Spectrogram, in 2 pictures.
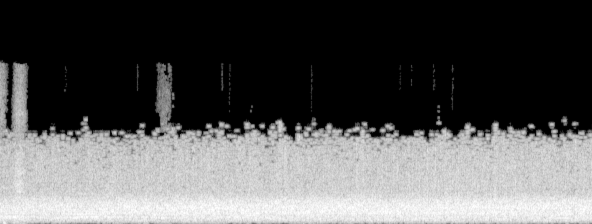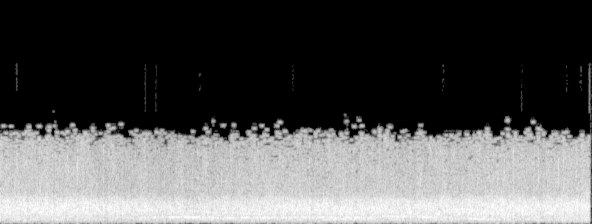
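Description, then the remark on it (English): Sustained, dense applause from a large crowd in North Korea, steady and loud for the whole stretch without letting up, like a standing ovation with no voices rising above the clapping. “Long applause, maybe like a standing ovation.”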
